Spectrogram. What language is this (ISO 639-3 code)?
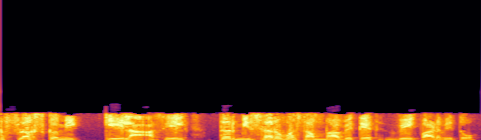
mar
